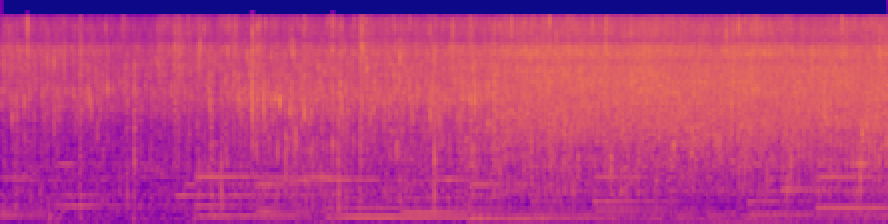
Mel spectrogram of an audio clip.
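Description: Fish frying in hot oil in a steel wok: a dense sizzling hiss with crackles, growing louder about two seconds in and then holding steady.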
